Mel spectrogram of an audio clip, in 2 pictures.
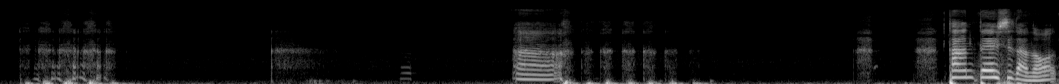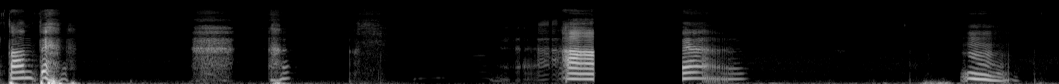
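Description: From 16.53 to 17.41 s an audio dropout to silence cuts the speech for 0.88 s, likely a lost input; the waveform goes flat and the spectrogram shows a blank gap.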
